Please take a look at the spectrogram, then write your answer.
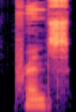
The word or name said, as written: prince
